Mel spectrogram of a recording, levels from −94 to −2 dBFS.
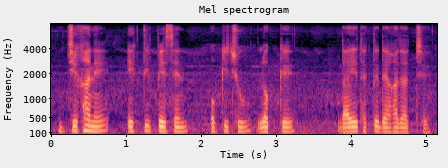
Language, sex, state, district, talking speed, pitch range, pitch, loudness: Bengali, male, West Bengal, Cooch Behar, 115 wpm, 115-130 Hz, 125 Hz, -20 LUFS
